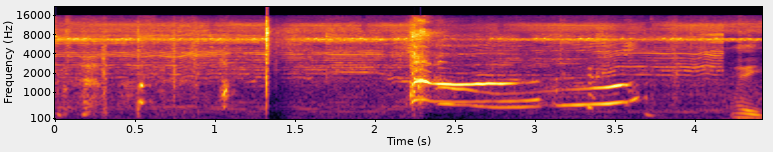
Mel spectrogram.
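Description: One long howl that starts high, dips and then holds level for over a second, over crickets chirping steadily. A single sharp click comes a little over a second in.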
